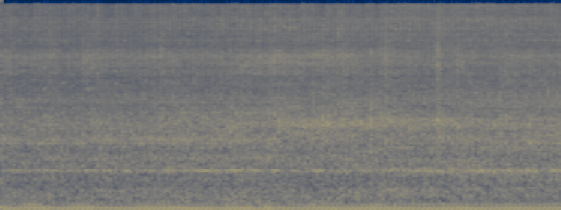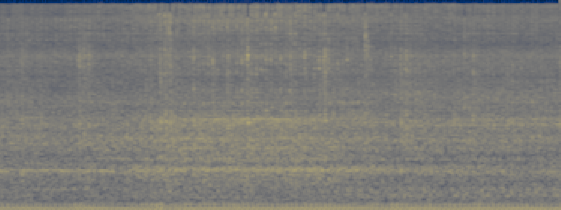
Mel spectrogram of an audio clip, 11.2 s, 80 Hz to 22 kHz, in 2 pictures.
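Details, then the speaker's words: Honda EU3000is generator after restoration, running cold on a little choke: even steady drone, constant low hum, no misses or knocks; runs smoothly. "okay little choking little chage it's cold"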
